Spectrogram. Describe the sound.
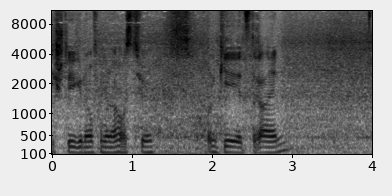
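Steady outdoor rain hiss and passing cars fill the background of a street scene while a person speaks, the soft wash continuing evenly after the talking stops.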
